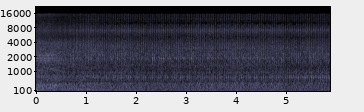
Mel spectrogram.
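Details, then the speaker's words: Ford Ranger diesel that had been losing lots of oil and would not rev high, as if limited, now revs up cleanly to high speed without stumbling, steady even roar; normal free revving after repair. "kita hidupkan dan kita coba gas itu sudah bisa Meraung untuk mesinnya"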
